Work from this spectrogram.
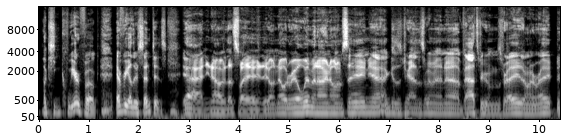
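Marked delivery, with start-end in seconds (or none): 2.8-10.4 mock right-winger. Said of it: "they don't sit down and just constantly".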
